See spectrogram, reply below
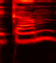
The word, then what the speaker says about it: Ghum: This next song is called Saturn by Gum, but it's spelled with an H, as in G-H-U-M.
